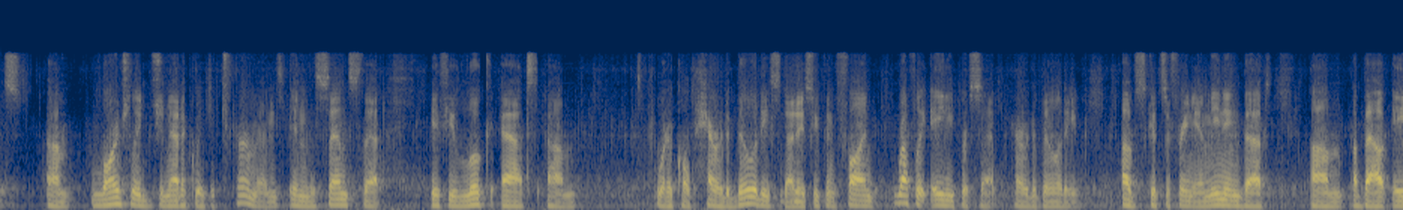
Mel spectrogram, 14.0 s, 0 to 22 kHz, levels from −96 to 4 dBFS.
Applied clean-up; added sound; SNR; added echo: neural separator model SepFormer DNS4.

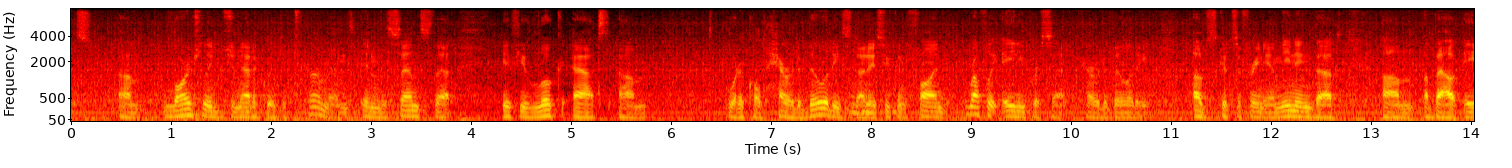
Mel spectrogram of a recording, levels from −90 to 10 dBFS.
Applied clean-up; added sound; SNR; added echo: none; Truck; 11 dB; none.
